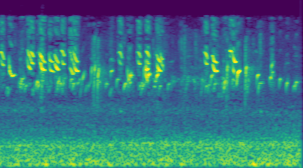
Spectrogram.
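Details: Goldfinches singing to attract the female, heard against a steady wind: quick, tinkling high twitters in dense clusters, with brief gaps between the bursts.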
